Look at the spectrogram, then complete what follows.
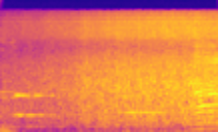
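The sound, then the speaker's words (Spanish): A steady, dense hiss of heavy rain mixed with gusting wind, rising slightly toward the end, with a low rumble underneath and no voices. “Sí, sí, amiga, llueve muchísimo, con viento por acá.”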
